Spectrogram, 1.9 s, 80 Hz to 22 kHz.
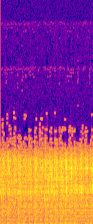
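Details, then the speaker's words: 110 cc motorcycle idling after carburetor adjustment with air screw at about one and a half turns, even low thumping about five beats a second, steady without hunting or stalling; good stable idle. "Nah ini hasil setelan kabilator yang tadi saya peragakan hasilnya begini"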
